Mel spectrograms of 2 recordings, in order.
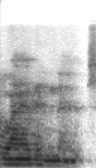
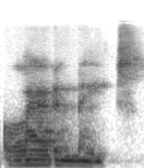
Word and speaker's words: Latinate: And by the way, the suffix is pronounced ate, like cognate. Yeah, it's not Latinate, it's really Latinate words.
